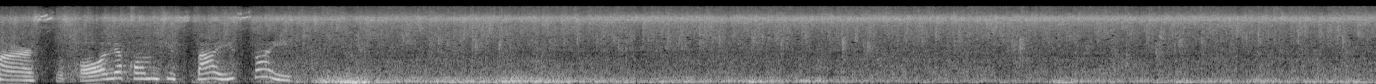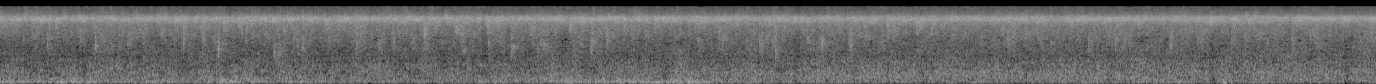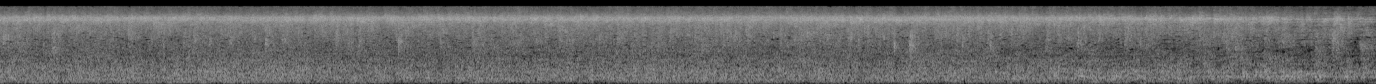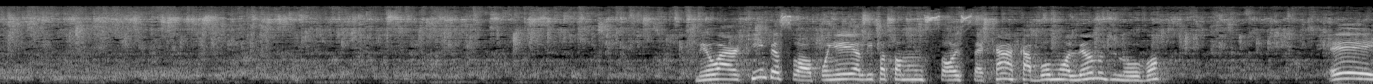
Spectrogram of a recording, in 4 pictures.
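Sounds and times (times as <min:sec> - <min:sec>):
heavy rain splashing: 0:00.0 - 0:55.0.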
